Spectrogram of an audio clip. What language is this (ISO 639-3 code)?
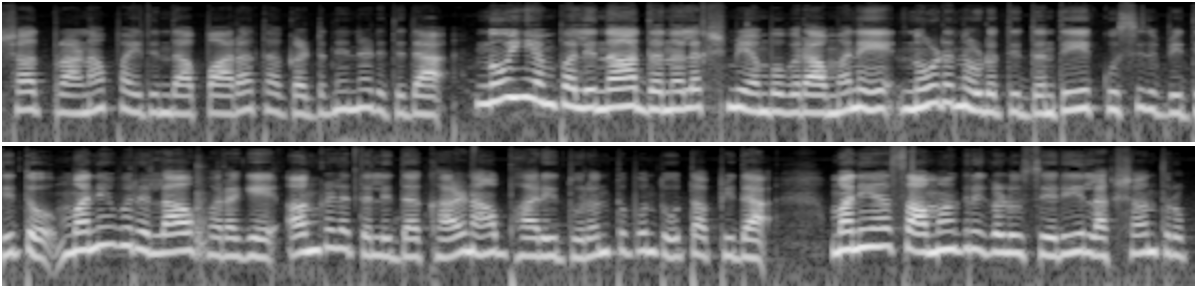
kan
